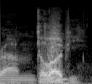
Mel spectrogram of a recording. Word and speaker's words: Gollop: How's that name pronounced there? Galopi. Galopi. Yep. Jackson Galopi. French? Kind of French, isn't it? Galopi. Yeah. Scallopy.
